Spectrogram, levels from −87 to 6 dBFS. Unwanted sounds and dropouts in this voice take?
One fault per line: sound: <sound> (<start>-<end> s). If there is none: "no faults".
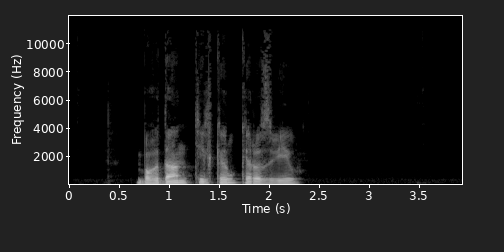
no faults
